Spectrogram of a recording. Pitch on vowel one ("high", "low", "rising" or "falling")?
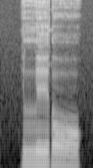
high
